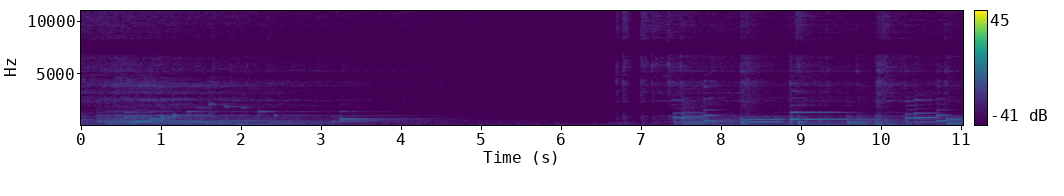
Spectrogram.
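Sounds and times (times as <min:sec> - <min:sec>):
faint hiss: 0:00.0 - 0:06.0.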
